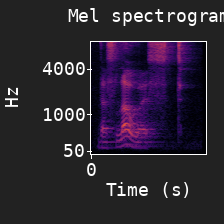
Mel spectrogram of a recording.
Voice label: "slowest", English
